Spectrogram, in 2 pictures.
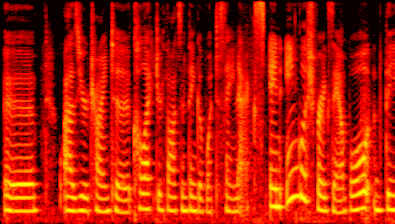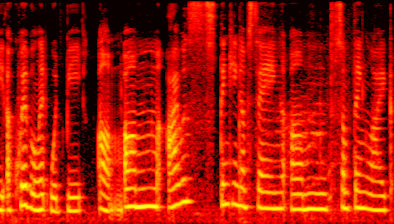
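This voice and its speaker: Chatty young woman explaining language. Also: medium pitch. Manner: chatty, relaxed, uses fillers. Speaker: channel host. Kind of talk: casual explainer to camera.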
